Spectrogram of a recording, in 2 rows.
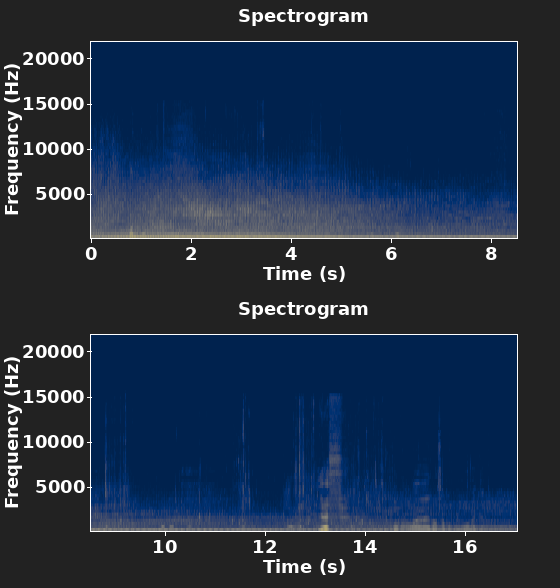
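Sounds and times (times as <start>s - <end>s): low rumble buffeting microphone: 0.0s - 17.0s
wavering hollow sweep: 0.0s - 17.0s.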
